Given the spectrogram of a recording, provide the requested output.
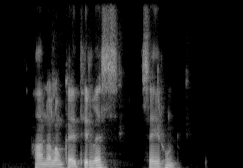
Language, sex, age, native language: Icelandic, male, 20-29, Icelandic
